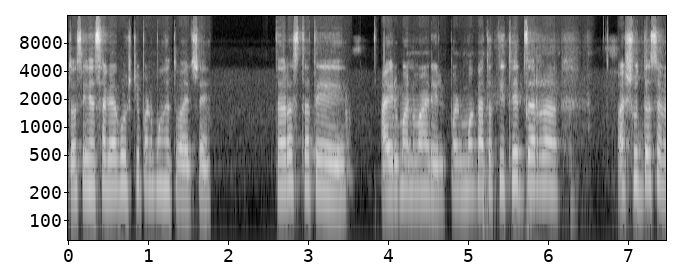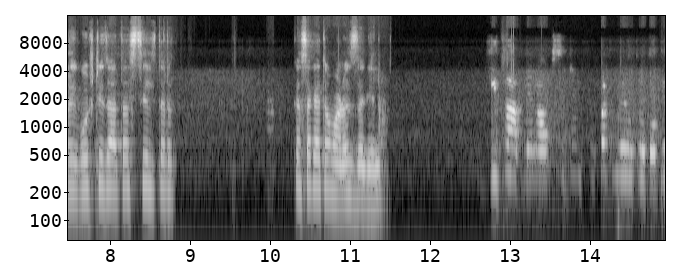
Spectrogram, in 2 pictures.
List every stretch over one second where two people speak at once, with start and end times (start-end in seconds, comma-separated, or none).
none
